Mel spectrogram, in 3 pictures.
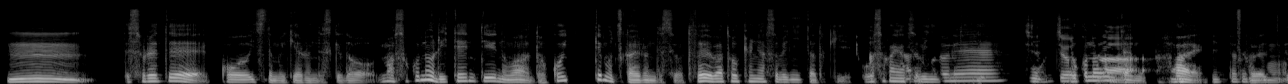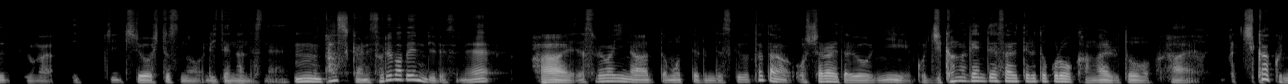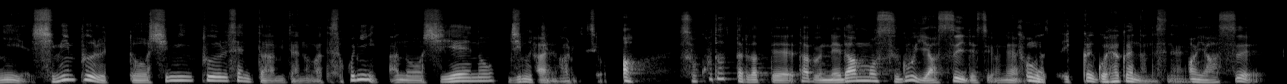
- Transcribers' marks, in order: "使える" said as "つかえつ"
- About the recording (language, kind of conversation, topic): Japanese, advice, 運動習慣が長続きしないのはなぜですか？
